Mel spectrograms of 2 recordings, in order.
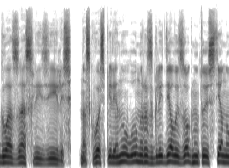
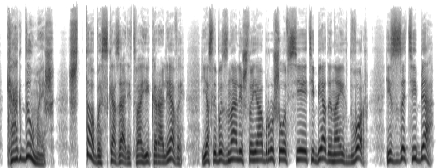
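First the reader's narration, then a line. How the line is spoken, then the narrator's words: Gloating hiss. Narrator (Russian): Со злорадным удовольствием она зашипела и сказала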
